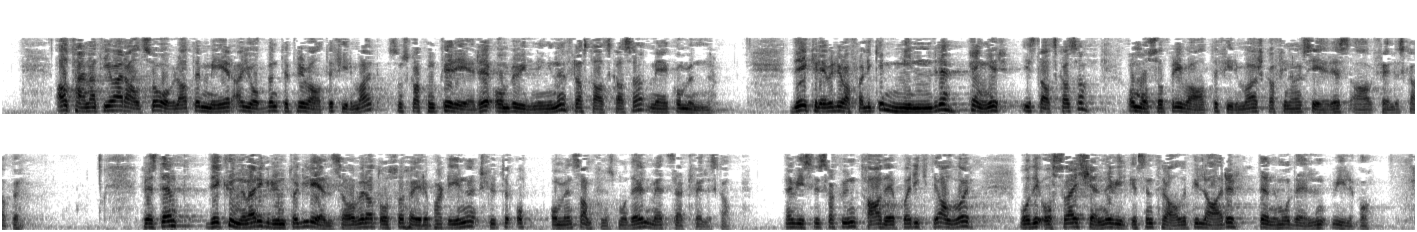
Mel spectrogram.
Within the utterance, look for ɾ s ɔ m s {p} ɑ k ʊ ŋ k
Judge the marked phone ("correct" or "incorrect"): incorrect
